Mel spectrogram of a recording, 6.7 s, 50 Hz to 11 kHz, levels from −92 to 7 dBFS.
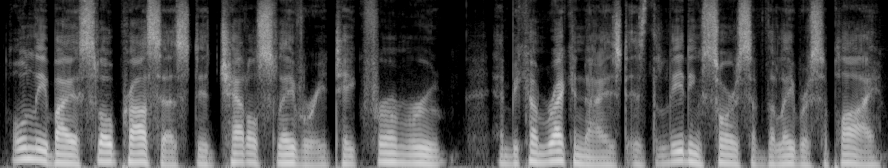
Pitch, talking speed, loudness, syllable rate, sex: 115 Hz, 200 wpm, -17 LUFS, 5.8 syllables/s, male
